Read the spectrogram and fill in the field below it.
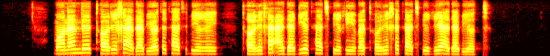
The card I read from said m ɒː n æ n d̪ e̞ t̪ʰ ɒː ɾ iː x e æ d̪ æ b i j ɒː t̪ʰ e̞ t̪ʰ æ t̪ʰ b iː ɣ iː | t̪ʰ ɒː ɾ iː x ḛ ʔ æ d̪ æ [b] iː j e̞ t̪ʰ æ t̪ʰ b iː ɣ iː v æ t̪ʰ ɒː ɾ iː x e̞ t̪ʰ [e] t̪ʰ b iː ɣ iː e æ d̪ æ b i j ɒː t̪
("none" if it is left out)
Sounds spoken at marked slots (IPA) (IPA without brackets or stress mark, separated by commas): b, æ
